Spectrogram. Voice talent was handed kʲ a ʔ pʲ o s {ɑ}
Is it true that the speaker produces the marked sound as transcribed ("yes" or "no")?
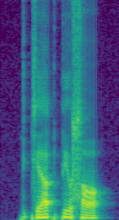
yes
